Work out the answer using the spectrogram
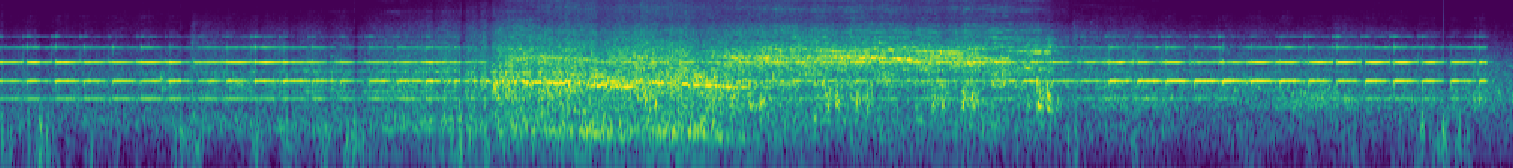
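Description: Level-crossing bells ringing in a steady pulse, stopping just before the end. From about three seconds in to about seven, an NS ICMm Koploper electric train passes through with a loud rush of wheel and running noise and a falling whine.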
